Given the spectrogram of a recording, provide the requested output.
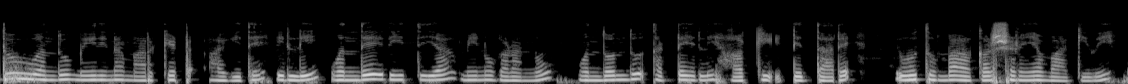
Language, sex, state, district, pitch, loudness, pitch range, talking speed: Kannada, female, Karnataka, Dharwad, 205 Hz, -19 LUFS, 190-215 Hz, 85 wpm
